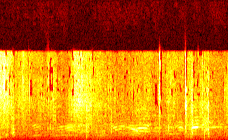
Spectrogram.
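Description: Several short honking bird calls, each rising and falling in pitch, with a couple of faint clicks near the end.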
